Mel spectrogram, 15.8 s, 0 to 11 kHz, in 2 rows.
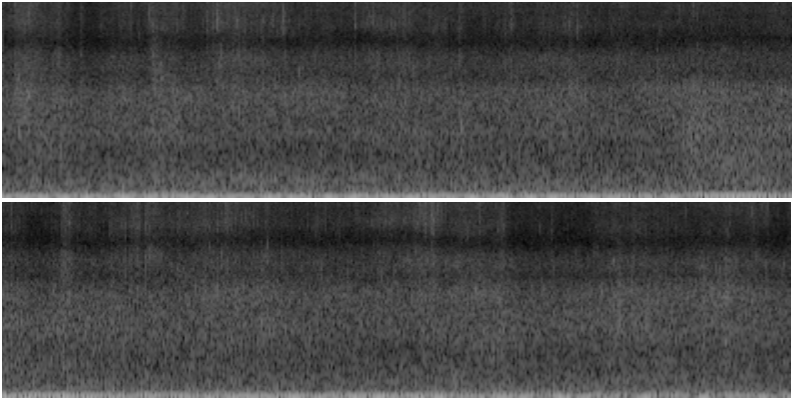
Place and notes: Huangpu River, Shanghai - The sound of the waves
The sound of the waves, Many ships to run after, Binaural recording, Zoom H6+ Soundman OKM II
Shanghai, China, 28 November, 14:22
